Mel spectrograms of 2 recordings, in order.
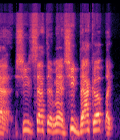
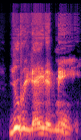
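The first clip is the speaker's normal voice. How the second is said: low, growled words; 4 semitones lower than usual. Recounting a girl who growled at the speaker, retelling a growl. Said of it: "growling at me and saying".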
